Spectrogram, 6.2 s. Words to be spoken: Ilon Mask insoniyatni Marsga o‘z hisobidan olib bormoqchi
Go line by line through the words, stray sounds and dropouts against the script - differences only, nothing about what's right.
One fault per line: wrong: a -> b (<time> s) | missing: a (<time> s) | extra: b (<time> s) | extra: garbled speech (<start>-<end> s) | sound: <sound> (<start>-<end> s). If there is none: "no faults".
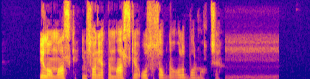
no faults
